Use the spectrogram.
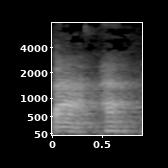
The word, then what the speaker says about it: Bachman: By the way, it's B-A-C-H, but it's not Bachman's. A lot of birders mispronounce it. It's Bachman's. He was a Protestant minister of German origin, and he pronounced his name Ba-ha.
